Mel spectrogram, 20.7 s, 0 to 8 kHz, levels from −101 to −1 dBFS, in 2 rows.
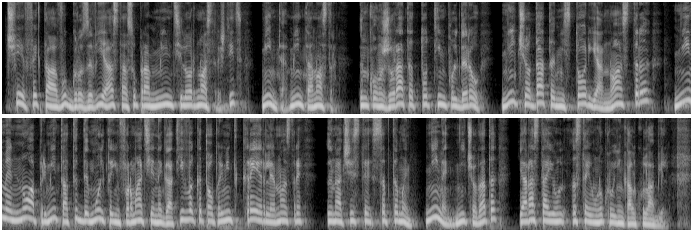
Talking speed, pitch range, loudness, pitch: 145 wpm, 140-175 Hz, -29 LUFS, 155 Hz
